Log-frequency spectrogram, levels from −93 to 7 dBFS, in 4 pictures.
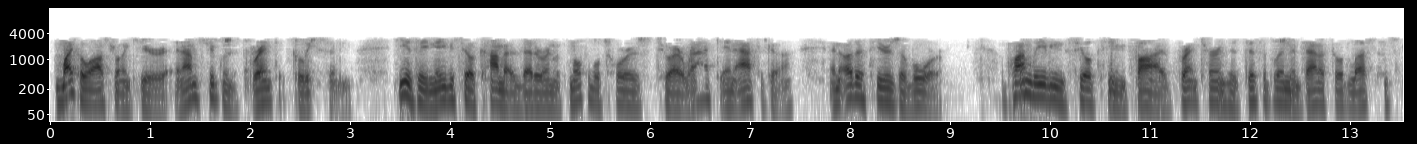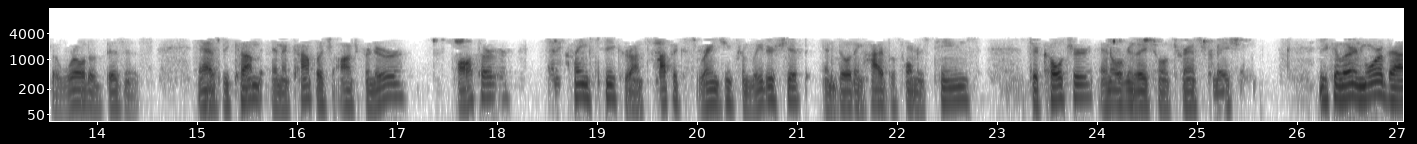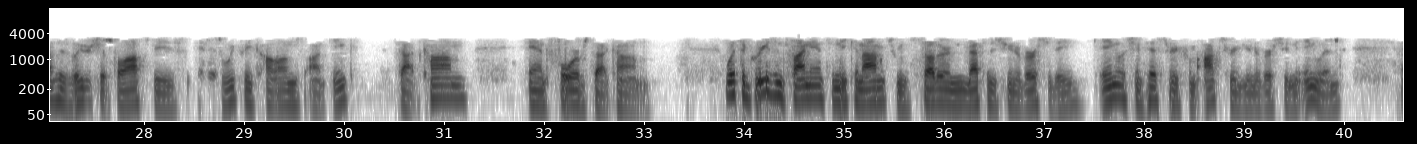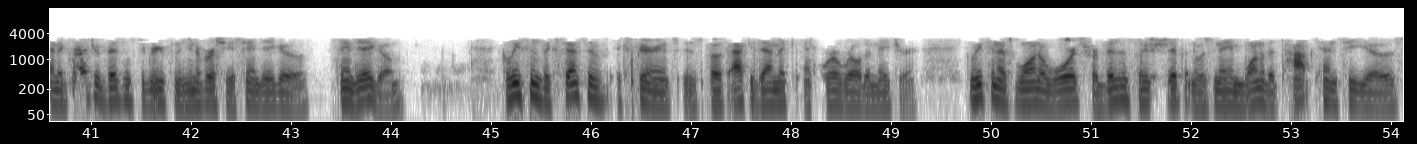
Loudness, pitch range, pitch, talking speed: -22 LUFS, 90-115 Hz, 100 Hz, 160 wpm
